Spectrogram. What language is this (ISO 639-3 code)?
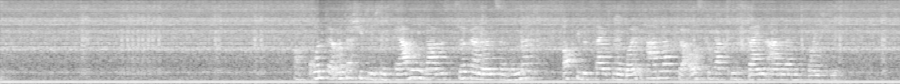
deu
